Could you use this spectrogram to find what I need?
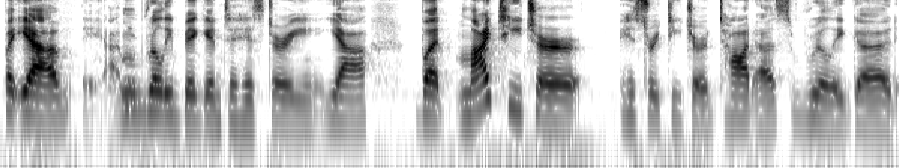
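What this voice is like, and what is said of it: Emotional, choked-up voice. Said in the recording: “getting choked up.”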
